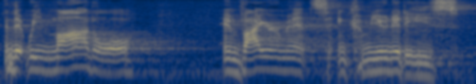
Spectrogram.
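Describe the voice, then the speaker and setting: A man preaching a sermon in a slow, measured way with emphatic pauses, his voice slightly raspy. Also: on the high side. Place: large church. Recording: long church reverb.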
